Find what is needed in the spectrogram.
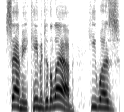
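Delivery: high panicked call; frightened cry. Acted. Marion calling Stephen in terror, high.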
